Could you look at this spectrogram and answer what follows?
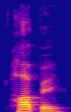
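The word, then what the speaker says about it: rapé: burned what was that that that was um happy happy it's spelled r-a-p-e but it's pronounced happy happy and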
